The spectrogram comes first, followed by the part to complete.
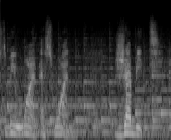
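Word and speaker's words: j'habite: be one as one jabbit jabit okay next we have two uh beat again is silent h is silent okay h is silent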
